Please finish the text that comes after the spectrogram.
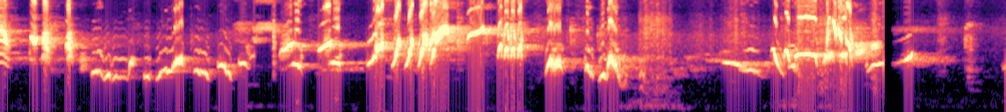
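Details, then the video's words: White-rumped shama in lively 'gacor' song meant to make lazy shamas answer: tumbling, rapid mix of whistles, harsh buzzy notes and clicks, ending with a bright rising slur. "DENGAR KICAUAN MURAI GACOR INI"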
